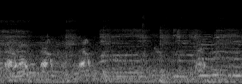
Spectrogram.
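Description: A dog barking a few times in the first second, over background music.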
